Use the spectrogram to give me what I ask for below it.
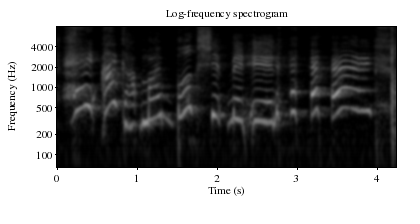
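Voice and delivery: high-pitched, gleeful little celebration with a laugh; excited thought. Retold or imitated. Author remembering her book shipment arrived, excited. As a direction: replay a delighted realization, rising to a high "hey!".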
